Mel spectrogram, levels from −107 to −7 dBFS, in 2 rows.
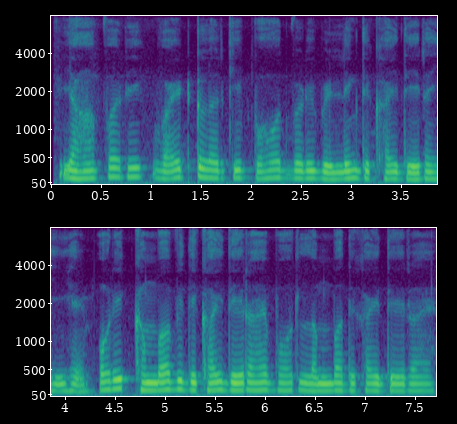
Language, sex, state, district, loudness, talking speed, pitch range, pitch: Hindi, male, Maharashtra, Solapur, -36 LUFS, 200 wpm, 125-135 Hz, 130 Hz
